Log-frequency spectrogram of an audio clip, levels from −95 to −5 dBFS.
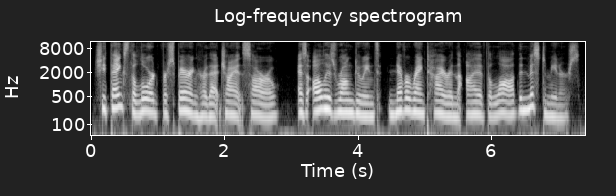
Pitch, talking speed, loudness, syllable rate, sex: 195 Hz, 210 wpm, -19 LUFS, 5.1 syllables/s, female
